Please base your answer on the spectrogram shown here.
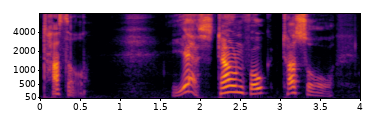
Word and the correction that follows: Townsfolk: Did I say it wrong? Is it Townfolk? – Townsfolk okay.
